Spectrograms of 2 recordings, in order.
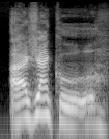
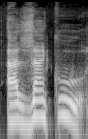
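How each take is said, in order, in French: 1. La consonne du milieu est un son j doux. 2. La consonne du milieu est un son z. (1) "c'est bien ce que j'ai dit" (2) "On prononce Azincourt"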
